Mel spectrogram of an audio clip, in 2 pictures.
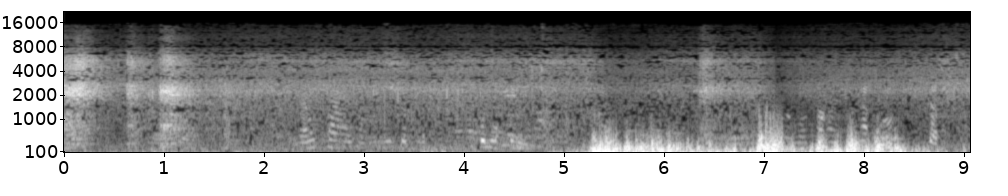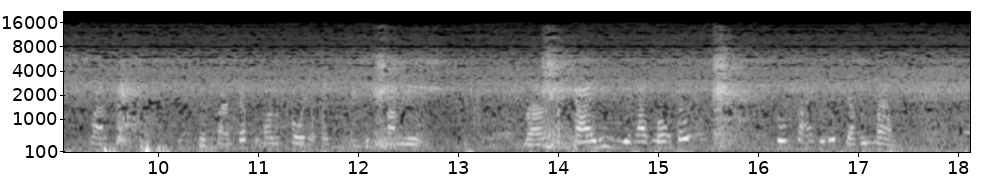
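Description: Adult men talk calmly with each other outdoors, close by.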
